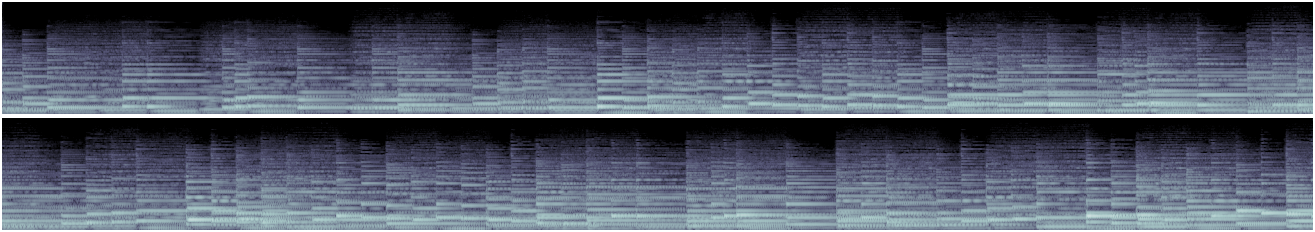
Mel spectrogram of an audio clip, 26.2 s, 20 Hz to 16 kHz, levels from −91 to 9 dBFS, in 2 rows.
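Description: Nothing stood out on listening to this audio.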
